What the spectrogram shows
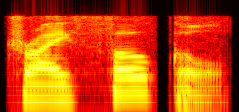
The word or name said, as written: trifocal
